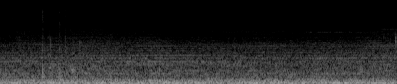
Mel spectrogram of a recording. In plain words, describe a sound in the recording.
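Water rushes and churns loudly.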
